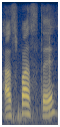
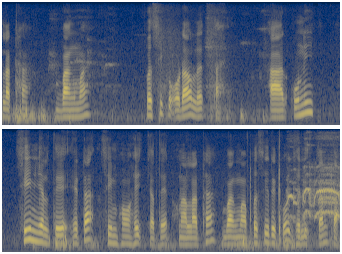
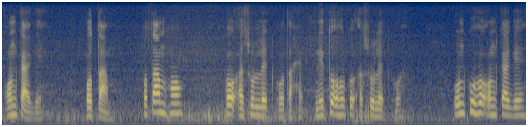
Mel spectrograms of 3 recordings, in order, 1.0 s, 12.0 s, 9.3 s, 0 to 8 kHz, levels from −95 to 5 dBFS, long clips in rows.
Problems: none marked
